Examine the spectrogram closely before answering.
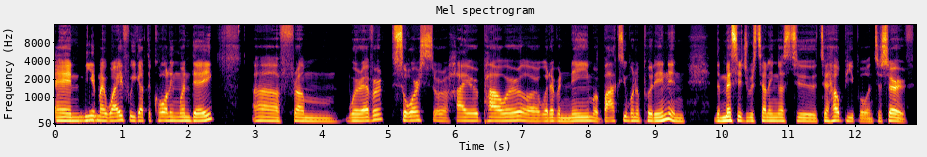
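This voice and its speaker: Recorded with a dry, close sound and no echo, a man with a Brooklyn accent speaks at medium pitch in a dark, mellow tone, with fairly even intonation and a moderate pace. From New York, Brooklyn. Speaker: live show guest. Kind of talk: conversational interview talk. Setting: live broadcast. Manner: halting, with repetitions.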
